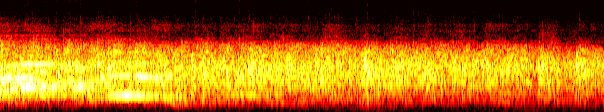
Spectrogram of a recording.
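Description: Recorded applause, a crowd clapping in a dense, even patter, slowly getting quieter.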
